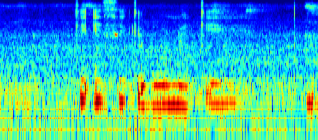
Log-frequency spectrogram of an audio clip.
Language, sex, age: Tswana, female, 19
